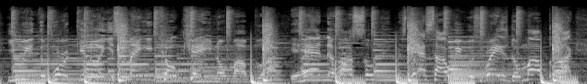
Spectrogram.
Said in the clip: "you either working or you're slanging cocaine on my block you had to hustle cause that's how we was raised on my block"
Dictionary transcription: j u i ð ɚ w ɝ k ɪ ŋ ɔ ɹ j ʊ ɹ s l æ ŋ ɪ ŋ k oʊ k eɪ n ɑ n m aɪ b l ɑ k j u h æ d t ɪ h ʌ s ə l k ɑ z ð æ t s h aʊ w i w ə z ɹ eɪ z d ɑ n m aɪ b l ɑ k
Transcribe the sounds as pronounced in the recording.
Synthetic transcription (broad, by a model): j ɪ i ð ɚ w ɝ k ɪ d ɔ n j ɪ s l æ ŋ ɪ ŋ k oʊ k eɪ n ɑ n m aɪ b l ɑ k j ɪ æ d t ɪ h ʌ s l k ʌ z ð æ t s h aʊ w i w ə z ɹ eɪ z d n m aɪ b l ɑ k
